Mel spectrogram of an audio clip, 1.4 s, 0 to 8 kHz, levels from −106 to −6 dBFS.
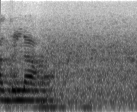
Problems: constant background noise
